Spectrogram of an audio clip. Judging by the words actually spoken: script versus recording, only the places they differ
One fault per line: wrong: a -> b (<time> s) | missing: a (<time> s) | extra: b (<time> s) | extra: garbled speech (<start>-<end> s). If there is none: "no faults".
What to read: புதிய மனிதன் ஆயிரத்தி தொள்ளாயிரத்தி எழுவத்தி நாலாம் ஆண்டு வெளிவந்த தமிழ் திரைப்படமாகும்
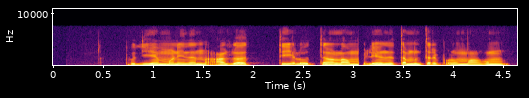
missing: ஆண்டு (3.0 s)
